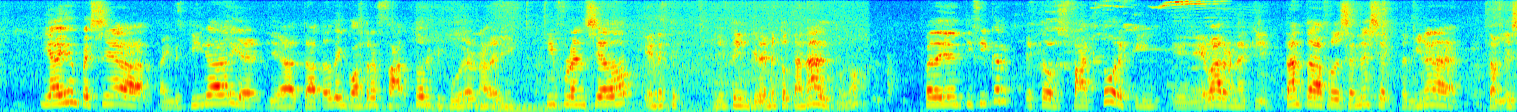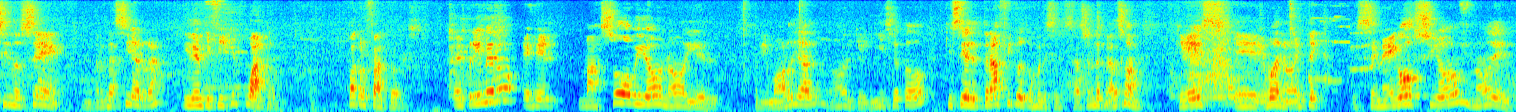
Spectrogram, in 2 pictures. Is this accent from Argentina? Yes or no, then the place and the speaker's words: yes; Nono, Córdoba, Argentina; voy a investigar sobre mi pueblo, sobre Nono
